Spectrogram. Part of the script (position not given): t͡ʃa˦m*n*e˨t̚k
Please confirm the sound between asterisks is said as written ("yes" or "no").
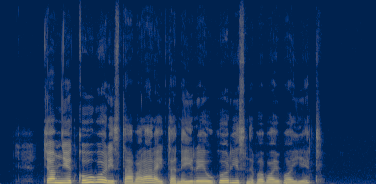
no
